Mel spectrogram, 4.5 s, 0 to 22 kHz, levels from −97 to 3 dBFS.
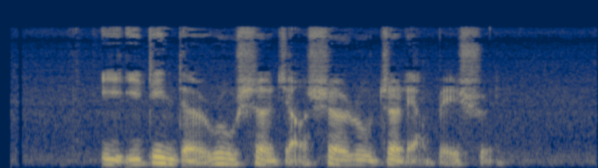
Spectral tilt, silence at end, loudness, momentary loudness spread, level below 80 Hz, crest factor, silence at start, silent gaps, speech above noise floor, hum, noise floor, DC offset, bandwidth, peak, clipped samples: -5 dB/octave; 0.7 s; -28 LUFS; 9 LU; -66 dBFS; 18 dB; 0.75 s; none; 32 dB; none; -60 dBFS; under 0.1%; 11.5 kHz; -10 dBFS; under 0.1%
